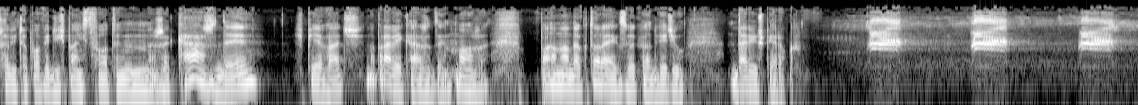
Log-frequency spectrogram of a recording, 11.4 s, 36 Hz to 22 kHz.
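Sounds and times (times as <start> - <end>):
speech: 0.0 - 8.1
low hiss: 0.0 - 11.3
carrion crow cawing: 8.6 - 11.3.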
